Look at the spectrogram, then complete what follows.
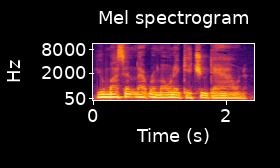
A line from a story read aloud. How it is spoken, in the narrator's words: whispered Mother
